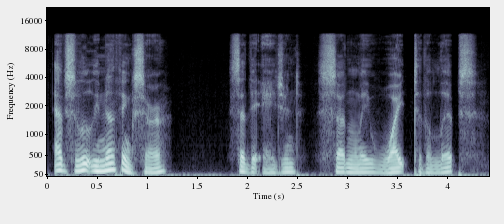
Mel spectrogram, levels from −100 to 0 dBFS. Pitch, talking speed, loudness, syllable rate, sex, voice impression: 105 Hz, 150 wpm, -17 LUFS, 5.7 syllables/s, male, very masculine, adult-like, slightly thick, sincere, slightly calm, slightly kind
